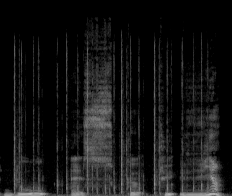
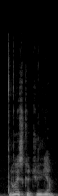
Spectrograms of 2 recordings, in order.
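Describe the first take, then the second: First: Very slow, each word separated; slow teaching model. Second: Said in the usual way. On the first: Shown as a demonstration. Teacher gives learners the other version of the question, very slowly. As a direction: stretch out every word for a beginner.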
